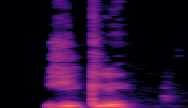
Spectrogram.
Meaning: 1. to squirt, to spurt 2. to ejaculate, to cum
- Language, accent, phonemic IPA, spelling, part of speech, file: French, France, /ʒi.kle/, gicler, verb, LL-Q150 (fra)-gicler.wav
